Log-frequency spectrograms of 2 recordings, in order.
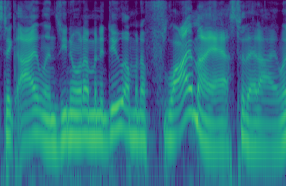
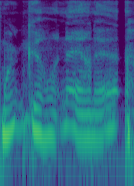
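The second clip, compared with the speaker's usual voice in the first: slow, soft suggestive mimicry; mocking co-host's phrasing; 6 dB quieter, slower than usual. Podcaster mimics how co-host says it, mocking. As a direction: draw it out slowly and softly, imitating him. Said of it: "the way you say it".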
